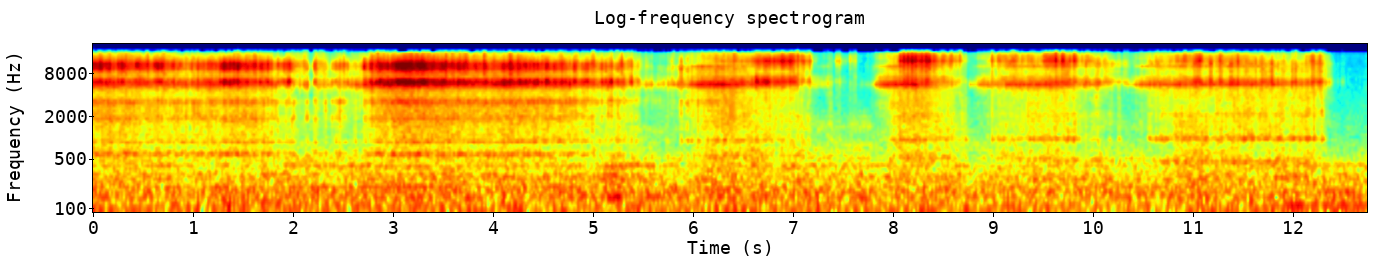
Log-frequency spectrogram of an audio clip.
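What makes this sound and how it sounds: A small clear glass jar partly filled with tiny iridescent metallic seed beads is held in one hand with dark painted nails, then tilted and shaken so the beads rattle against the glass. The result is a soft, bright, hissing rattle that swells and fades in waves, with brief quiet gaps between shakes. There is very little low end.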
